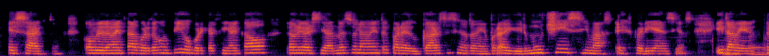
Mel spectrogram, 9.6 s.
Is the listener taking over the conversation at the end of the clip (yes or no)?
no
